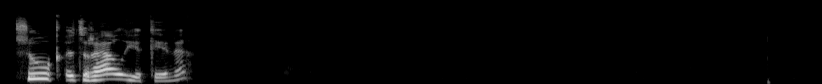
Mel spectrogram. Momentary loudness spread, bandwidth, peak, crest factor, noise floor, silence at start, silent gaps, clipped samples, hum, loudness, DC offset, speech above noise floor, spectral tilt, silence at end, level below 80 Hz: 12 LU; 10.5 kHz; -2 dBFS; 22 dB; -77 dBFS; 0.15 s; none; under 0.1%; none; -17 LUFS; under 0.1%; 60 dB; -5 dB/octave; 6.4 s; -76 dBFS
